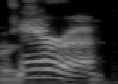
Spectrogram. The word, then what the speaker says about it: Tara: did you guys say Tara Tara like Sarah it's like Sarah but T Tera Tera right Tera it's your vowel pronunciation yeah yeah it's on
